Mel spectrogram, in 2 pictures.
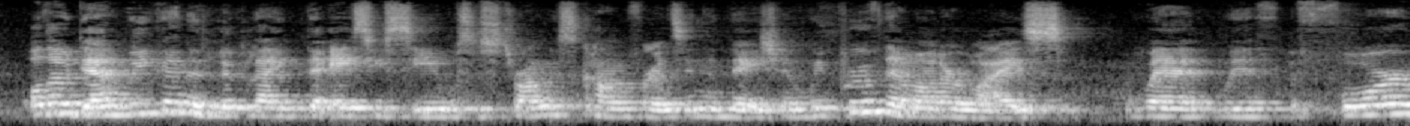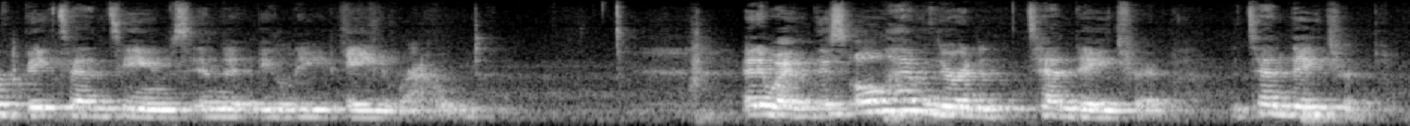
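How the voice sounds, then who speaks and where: A woman's fairly high voice at a moderate pace, with very wide pitch swings, audible room echo and noticeable background noise. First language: not English. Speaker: college field hockey player. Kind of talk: speech.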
